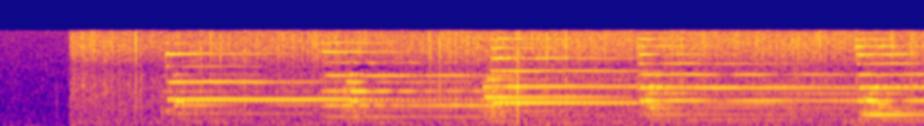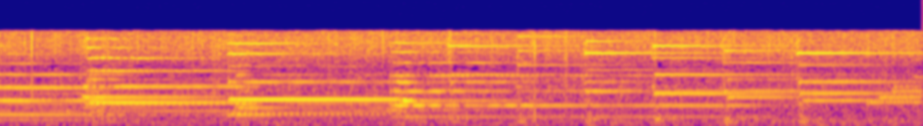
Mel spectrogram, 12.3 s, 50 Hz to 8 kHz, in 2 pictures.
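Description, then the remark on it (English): Wedding church bells in a 1929 recording ring out in a steady peal, one clear ringing strike roughly every second, each tone lingering into the next. The sound is fairly loud, slightly muffled and old-sounding, with no voices. “Wedding bells. Well, you know what they're doing.”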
